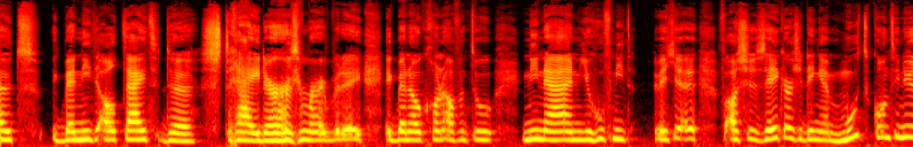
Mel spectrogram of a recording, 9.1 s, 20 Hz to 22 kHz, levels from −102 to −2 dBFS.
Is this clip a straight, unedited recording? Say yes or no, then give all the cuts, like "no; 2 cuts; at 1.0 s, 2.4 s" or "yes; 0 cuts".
yes; 0 cuts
